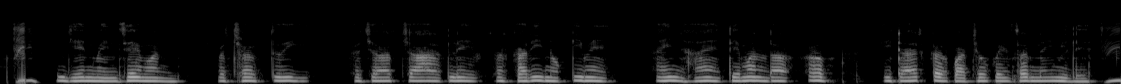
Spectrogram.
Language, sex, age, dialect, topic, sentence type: Chhattisgarhi, male, 25-30, Northern/Bhandar, banking, statement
